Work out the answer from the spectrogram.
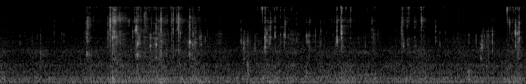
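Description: A person chewing a mouthful of fried banana-and-chocolate spring roll (pisang coklat lumpia), with irregular mouth clicks a few times a second.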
